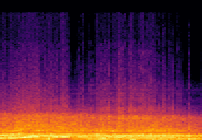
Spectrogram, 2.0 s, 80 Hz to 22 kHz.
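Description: A loud 2014 Aston Martin V12 Vanquish engine revs hard, its pitch sweeping up and down in a high-pitched scream, close and continuous.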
